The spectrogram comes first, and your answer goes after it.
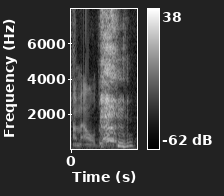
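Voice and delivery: loud and slow, flat announcement; loud, slow deadpan self-introduction; blunt intro. Acted. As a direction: bark your name out slowly. Abrupt in-character introduction.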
